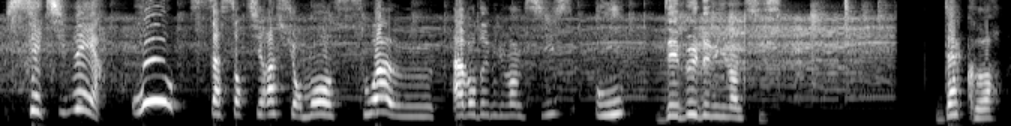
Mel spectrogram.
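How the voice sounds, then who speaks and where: A woman talking as an excited anime fan in a casual, sweary reaction commentary, gushing with slangy exclamations. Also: high-pitched, measured pace, soft background music. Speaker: reaction video host.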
